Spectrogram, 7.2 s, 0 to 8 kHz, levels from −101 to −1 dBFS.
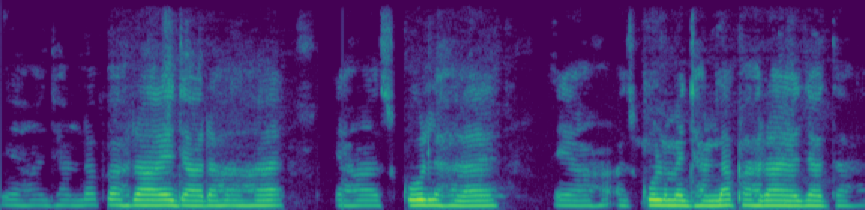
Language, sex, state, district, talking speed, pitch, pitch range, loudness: Magahi, female, Bihar, Gaya, 135 wpm, 195 Hz, 195-205 Hz, -28 LUFS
